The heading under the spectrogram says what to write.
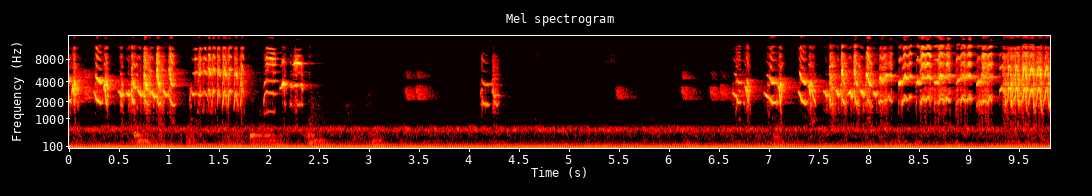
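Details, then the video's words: Young linnet hybrid hatched in 2022, still learning its muddled, unpolished song: dense bursts of high buzzy, chattering notes open the phrase, a near-silent gap with a few soft chips follows, then rapid twittering resumes strongly at the end. "mixto de Pardillo 2022"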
